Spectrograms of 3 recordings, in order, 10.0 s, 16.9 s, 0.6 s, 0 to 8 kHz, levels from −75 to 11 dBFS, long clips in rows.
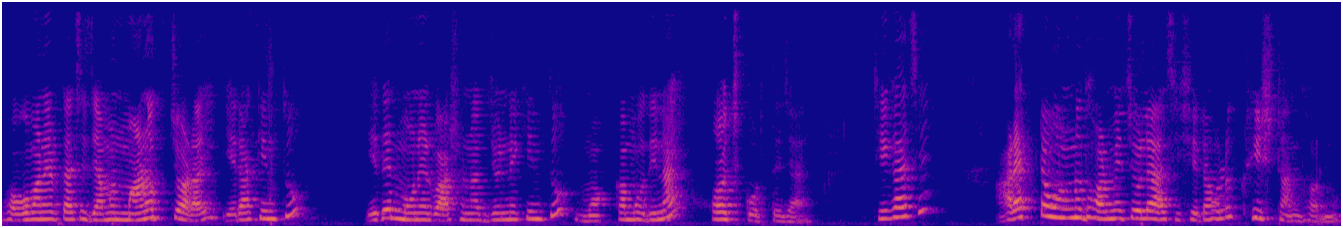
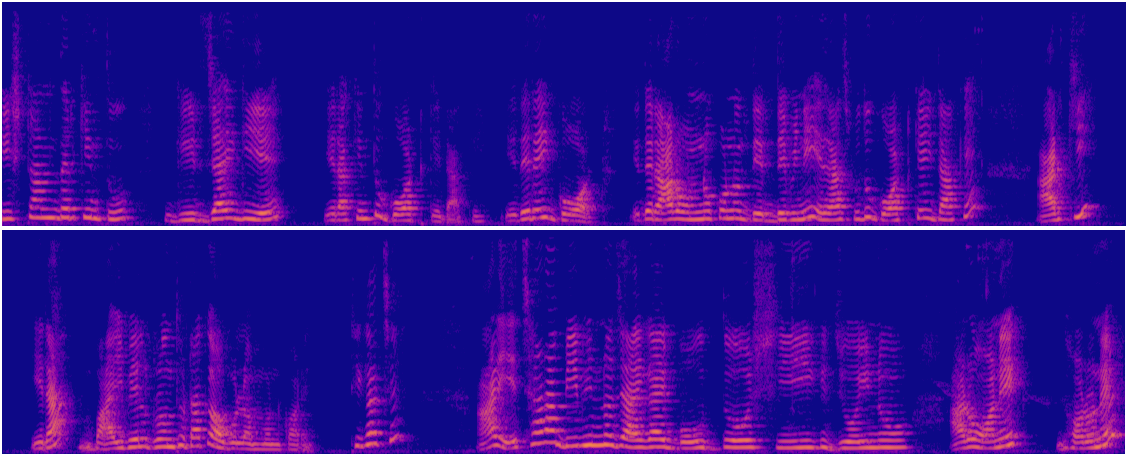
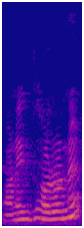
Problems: none marked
